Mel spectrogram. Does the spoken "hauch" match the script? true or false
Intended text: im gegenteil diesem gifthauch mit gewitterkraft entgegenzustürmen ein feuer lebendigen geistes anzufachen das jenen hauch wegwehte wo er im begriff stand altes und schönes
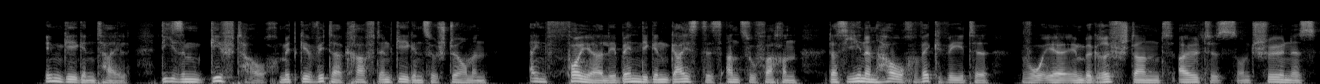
true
